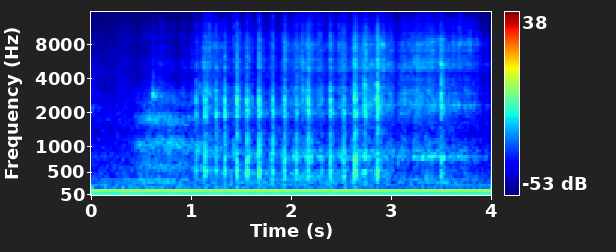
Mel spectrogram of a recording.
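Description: Perlite granules being dropped by hand into a glass jar, many small light irregular clicks and crunches, over a steady low hum.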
